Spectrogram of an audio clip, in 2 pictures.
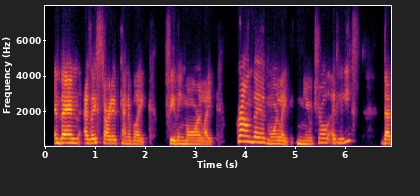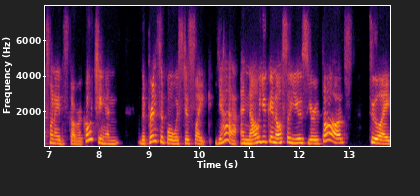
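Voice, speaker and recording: Speaking fairly slowly in a Spanish accent, a woman uses lively intonation at a fairly high pitch. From Venezuela. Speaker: entrepreneur and coach. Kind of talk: interview. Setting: livestream video call. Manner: animated, many fillers.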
